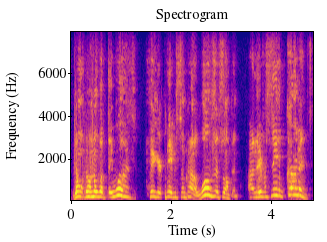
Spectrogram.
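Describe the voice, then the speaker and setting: A man's voice: very high-pitched, animated, brisk, darkish tone, breathy edge, full character voice. A man voicing a weak, dying old farmhand with folksy rustic speech in an amateur table read. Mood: weak, shaken. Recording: dull lo-fi audio with faint noise.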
